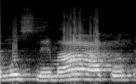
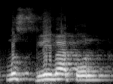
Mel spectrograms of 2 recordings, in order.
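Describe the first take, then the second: First: "মুসলিমাতুন" with the ma wrongly stretched long, "maaa-tun"; mistaken drawn-out vowel. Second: "মুসলিমাতুন" with the ma kept short; correct short vowel. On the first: Teacher imitating pupils' mistake, over-stretched ma in "মুসলিমাতুন". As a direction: drag out the ma in "মুসলিমাতুন". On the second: Teacher modelling for the class, short ma in "মুসলিমাতুন". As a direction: say "মুসলিমাতুন" without stretching the ma. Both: Shown as a demonstration. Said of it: "এরকম টান টান দিয়ে ফেলবে ভুল করে".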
